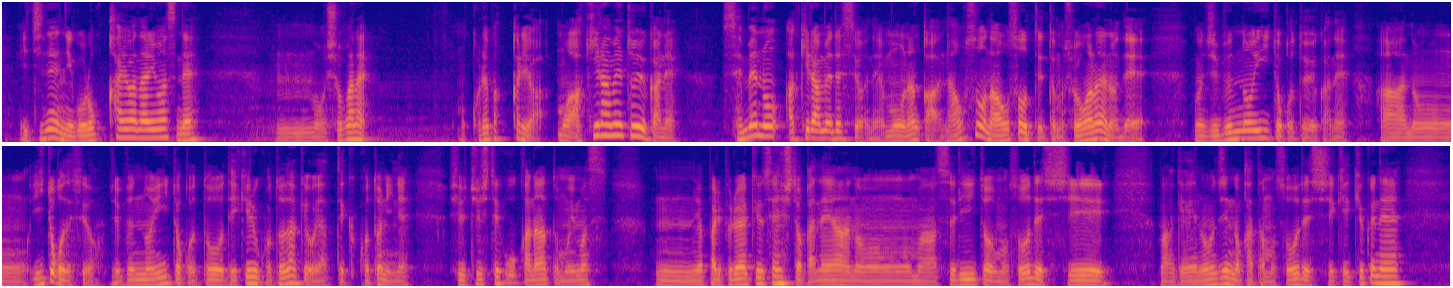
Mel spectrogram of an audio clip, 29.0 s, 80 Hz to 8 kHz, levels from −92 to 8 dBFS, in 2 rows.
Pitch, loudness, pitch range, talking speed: 110 Hz, -27 LUFS, 100-140 Hz, 375 characters per minute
